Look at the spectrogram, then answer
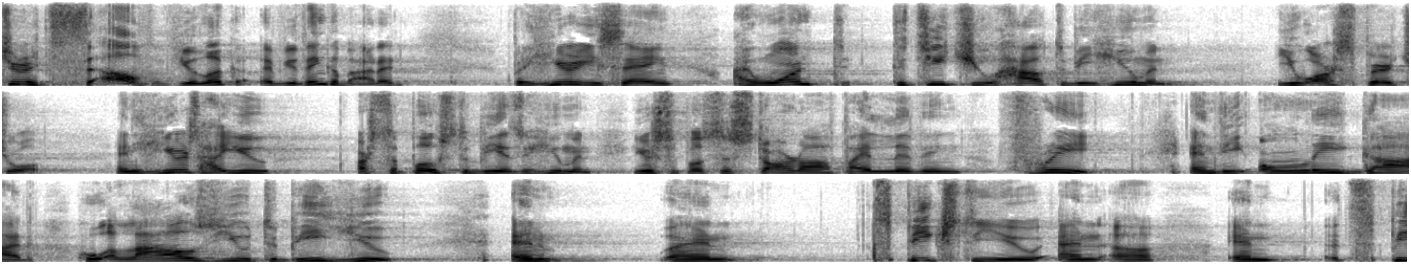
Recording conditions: large echoing room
